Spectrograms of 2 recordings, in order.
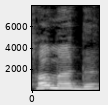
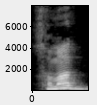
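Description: First: The final d is released with an echoing bounce. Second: The final d is cut off without a bounce. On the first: The speaker calls it right. "এটাকে ডালটাকে কলকলা করতে হবে" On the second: The speaker calls it wrong. "সামাদ বলবেন না"

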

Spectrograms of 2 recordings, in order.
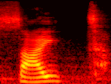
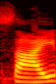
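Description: First: The final t sound is clearly pronounced. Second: The ending is unclear and sounds like side. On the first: The speaker calls it right. "ออกเสียง site ออกมาด้วย" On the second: The speaker calls it wrong. "ถ้าออกเสียงไม่ชัดกลายเป็น site แบบside"

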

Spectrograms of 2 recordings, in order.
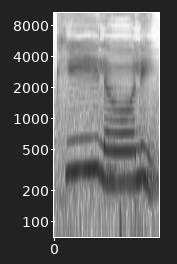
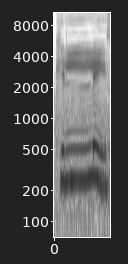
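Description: First: Each letter is sounded as its own syllable. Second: The doubled consonant is joined into one cluster. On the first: "આખો બોલી તો ખીલલી" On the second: "અડધો બોલીએ તો ખીલ્લી"

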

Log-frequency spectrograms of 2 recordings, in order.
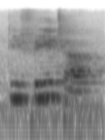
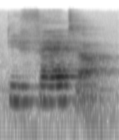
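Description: First: The umlaut vowel sounds like a long E. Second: The umlaut vowel sounds like a long Ä. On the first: "Aus dem langen A wird ein E" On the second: "Man kann anstelle von einem langen E aber auch ein langes Ä sprechen"

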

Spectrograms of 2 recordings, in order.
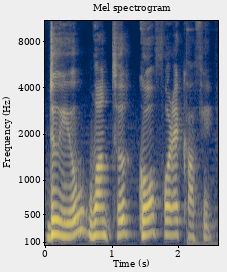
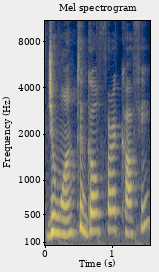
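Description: First: 'Do you' is pronounced as two full words. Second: 'Do you' is squeezed into one short sound.

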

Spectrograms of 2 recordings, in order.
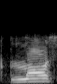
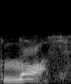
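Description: First: The word ends with an s sound. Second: The word ends with a th sound. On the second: "so almost like moth"

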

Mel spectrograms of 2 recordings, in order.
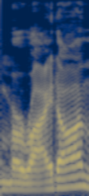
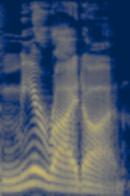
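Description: First: The first syllable sounds like 'mar'. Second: The first syllable sounds like 'mir'. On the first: The speaker calls it wrong. "I thought it was called Maridon" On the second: The speaker calls it right. "that means it's pronounced Miridon"

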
